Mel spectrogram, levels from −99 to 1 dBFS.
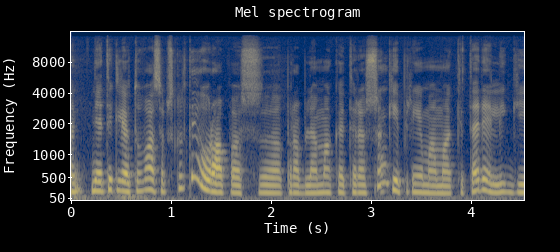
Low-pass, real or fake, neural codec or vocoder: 14.4 kHz; real; none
